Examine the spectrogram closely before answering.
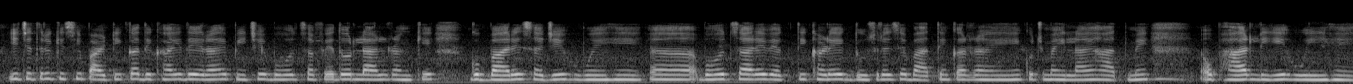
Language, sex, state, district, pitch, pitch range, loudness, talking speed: Hindi, female, Jharkhand, Jamtara, 225 Hz, 220-235 Hz, -23 LUFS, 185 wpm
